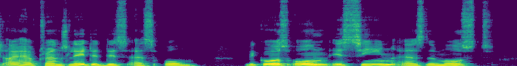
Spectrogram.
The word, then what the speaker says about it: Om: But if we say Om in the right way, which is not well, here a lot of tension is there, when we say and then coming by closing the mouth, then that is the correct way to say Om.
